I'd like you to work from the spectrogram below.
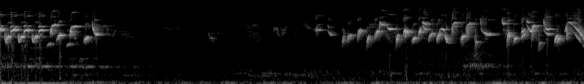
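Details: A 2015 goldfinch hybrid delivers dense, high-pitched twittering phrases, falls quiet for a couple of seconds with only faint chips, then resumes a lively, scratchy warble of rapid notes over a soft low hum.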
